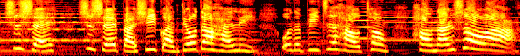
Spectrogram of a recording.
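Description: Woman voicing a piercingly high young sea turtle. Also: unhurried, sharp tone, soft background music, exaggerated voice. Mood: pained, indignant.

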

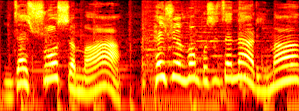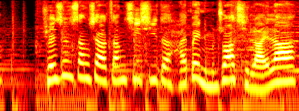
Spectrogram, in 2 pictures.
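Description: Woman as a high-voiced, whiny, sly fox thief. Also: animated, fairly quick, music in the background, natural voice. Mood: indignant protest. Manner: whiny, protesting, dramatic. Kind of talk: children's audio drama acting.

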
